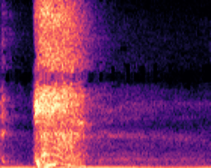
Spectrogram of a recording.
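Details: Sneezing fit during ragweed season with a suddenly sensitive, itchy nose, rain audible in the background: a single sharp, loud sneeze over a low steady hum; ordinary sneeze.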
